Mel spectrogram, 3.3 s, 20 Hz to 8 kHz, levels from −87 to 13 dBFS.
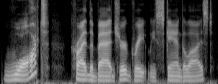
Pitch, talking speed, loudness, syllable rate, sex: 115 Hz, 110 wpm, -18 LUFS, 3.9 syllables/s, male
